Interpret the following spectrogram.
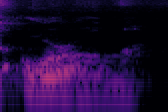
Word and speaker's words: Aurum: Aurum? It's Aurum.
